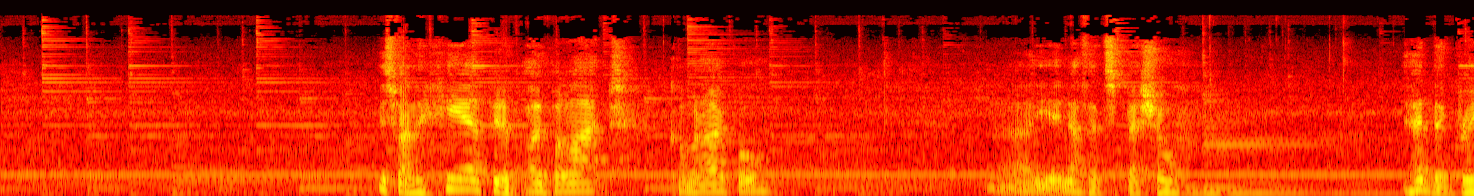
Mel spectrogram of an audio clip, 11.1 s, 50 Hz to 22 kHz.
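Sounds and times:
quiet instrumental music: 0.0s - 11.0s.

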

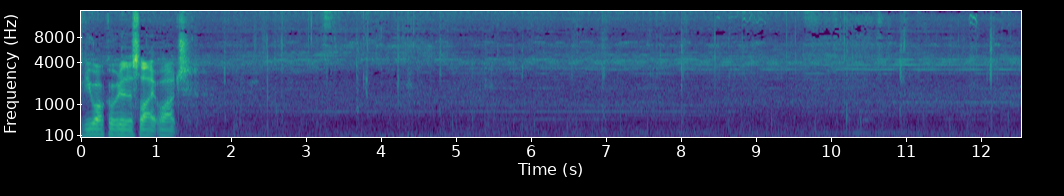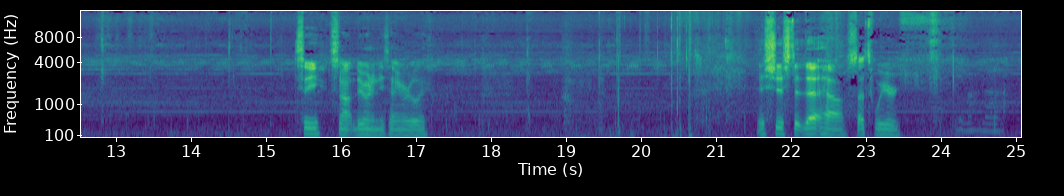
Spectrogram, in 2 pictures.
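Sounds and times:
faint high steady tones: 0.0s - 25.0s
footsteps on pavement: 0.0s - 25.0s
low background hum: 0.0s - 25.0s.

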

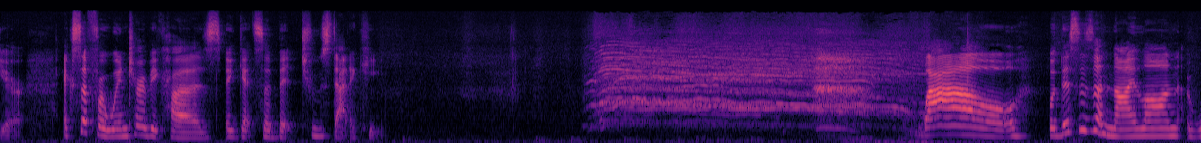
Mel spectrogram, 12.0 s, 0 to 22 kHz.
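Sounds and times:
children cheering: 5.8s - 9.8s.

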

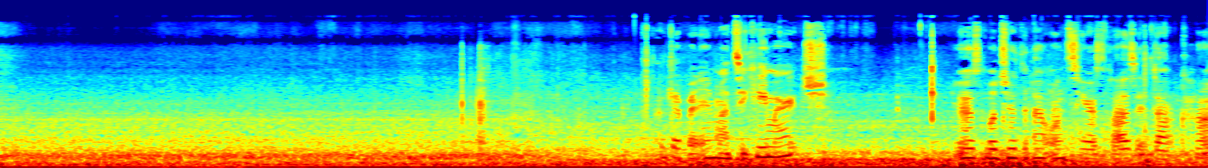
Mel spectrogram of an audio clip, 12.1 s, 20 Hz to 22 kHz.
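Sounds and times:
car cabin low rumble: 0.0s - 12.0s.

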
